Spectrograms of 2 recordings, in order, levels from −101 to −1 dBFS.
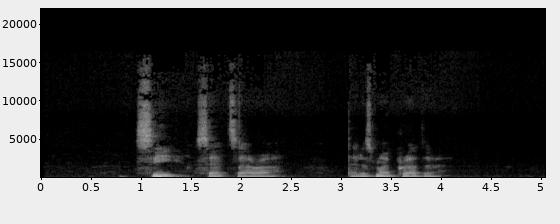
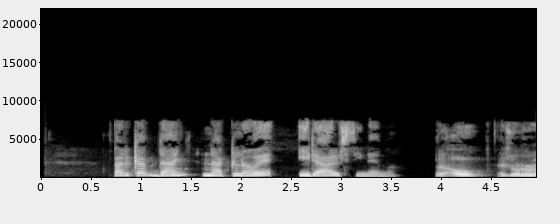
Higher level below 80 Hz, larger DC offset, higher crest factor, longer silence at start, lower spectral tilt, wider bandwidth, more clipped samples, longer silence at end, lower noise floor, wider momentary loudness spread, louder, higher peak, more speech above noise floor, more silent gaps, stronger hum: second, -68 dBFS vs -56 dBFS; neither; first, 20 dB vs 14 dB; first, 0.95 s vs 0.75 s; about the same, -4.5 dB/octave vs -4.5 dB/octave; first, 15.5 kHz vs 7.8 kHz; neither; first, 1.05 s vs 0 s; first, -83 dBFS vs -62 dBFS; first, 16 LU vs 13 LU; second, -40 LUFS vs -15 LUFS; second, -20 dBFS vs -2 dBFS; second, 44 dB vs 48 dB; neither; neither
